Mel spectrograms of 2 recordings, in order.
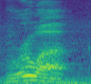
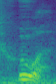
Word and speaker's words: Rua: So that's you know like for all those years I was calling the UFC fighter Mauricio Shogun Rua Rua. No, it's pronounced Hua. It's Shogun Hua because in Portuguese the R is an H.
